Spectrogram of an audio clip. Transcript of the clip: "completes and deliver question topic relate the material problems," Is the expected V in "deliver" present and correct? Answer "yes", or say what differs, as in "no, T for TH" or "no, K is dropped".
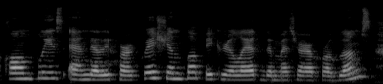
no, F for V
